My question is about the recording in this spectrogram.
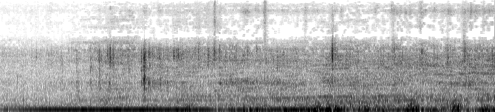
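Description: Wind rumble on the microphone over the crunch of wheels rolling along a gravel path, with scattered small clicks of stones.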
